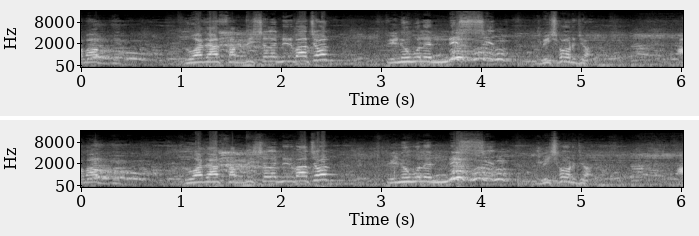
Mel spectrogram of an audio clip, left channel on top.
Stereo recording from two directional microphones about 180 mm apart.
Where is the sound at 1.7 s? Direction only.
50° left (ahead or behind).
